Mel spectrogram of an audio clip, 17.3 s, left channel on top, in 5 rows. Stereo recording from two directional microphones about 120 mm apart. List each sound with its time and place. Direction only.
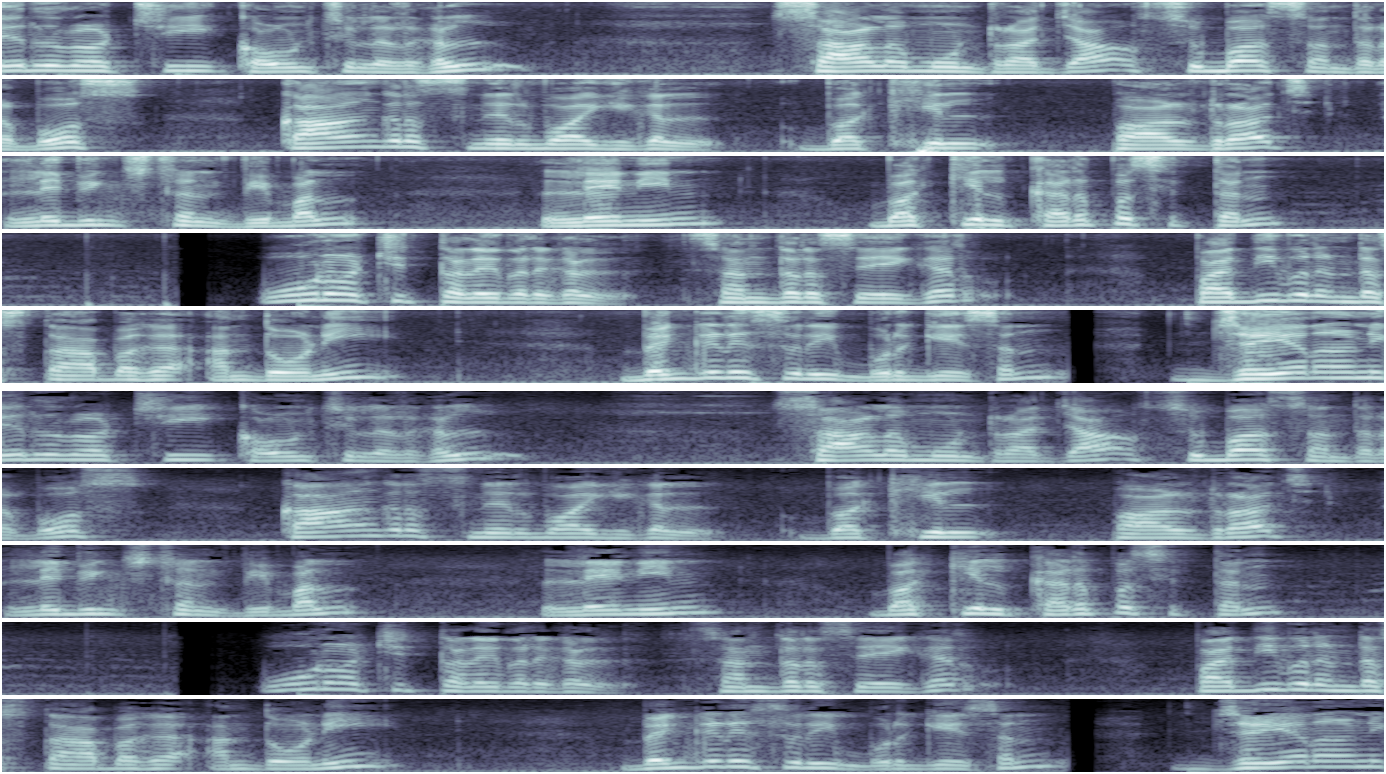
0.0 s speech: 30° left (ahead or behind)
